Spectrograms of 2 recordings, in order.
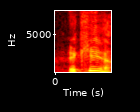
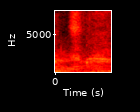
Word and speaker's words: Ikea: -Ikea! -Ikea, That is the reason they exist.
